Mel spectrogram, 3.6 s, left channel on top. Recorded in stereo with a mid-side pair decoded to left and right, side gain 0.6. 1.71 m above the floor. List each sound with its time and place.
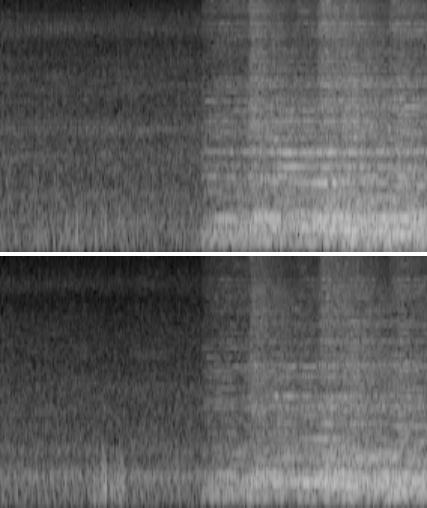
1.7 s singing: 50° left, 4.5 m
